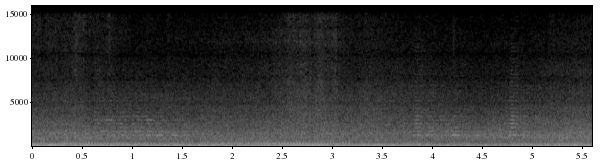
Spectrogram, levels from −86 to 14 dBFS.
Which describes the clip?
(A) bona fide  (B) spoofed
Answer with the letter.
A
